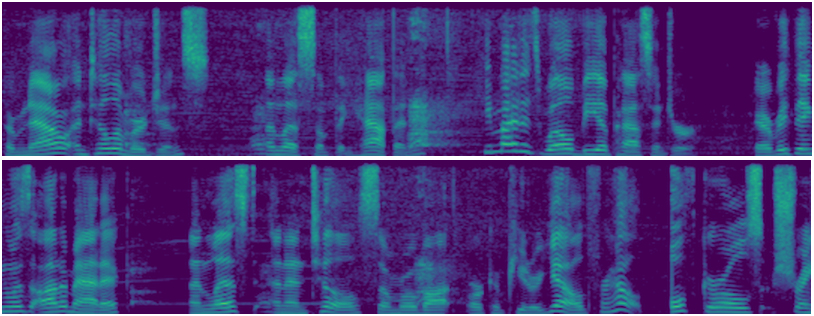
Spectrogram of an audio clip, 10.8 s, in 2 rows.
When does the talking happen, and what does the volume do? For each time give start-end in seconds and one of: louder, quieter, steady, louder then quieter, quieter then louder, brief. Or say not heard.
0.0-10.7 steady.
